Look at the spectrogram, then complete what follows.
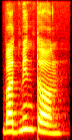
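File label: "бадминтон", Komi, female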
